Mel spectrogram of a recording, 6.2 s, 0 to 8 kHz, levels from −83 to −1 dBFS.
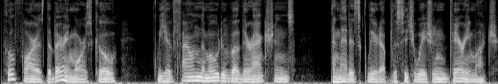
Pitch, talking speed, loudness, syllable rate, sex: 100 Hz, 220 wpm, -15 LUFS, 6.5 syllables/s, male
